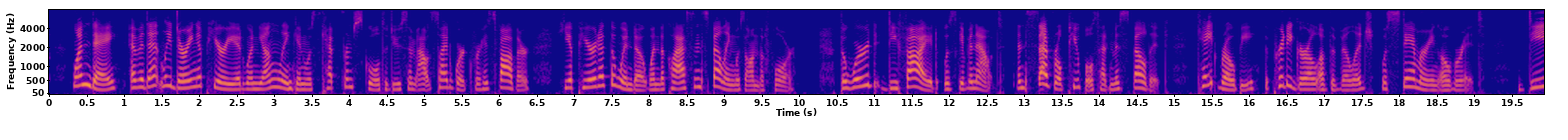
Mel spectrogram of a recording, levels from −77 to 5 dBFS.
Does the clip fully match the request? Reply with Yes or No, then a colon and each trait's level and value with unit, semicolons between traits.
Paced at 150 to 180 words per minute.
Yes: average, 175 wpm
